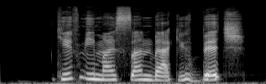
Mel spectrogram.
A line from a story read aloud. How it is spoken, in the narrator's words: shout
